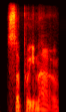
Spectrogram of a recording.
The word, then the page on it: supremo: British English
